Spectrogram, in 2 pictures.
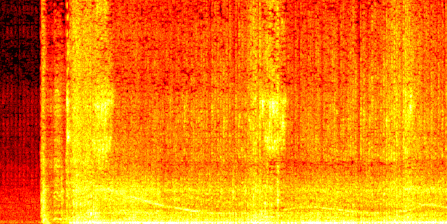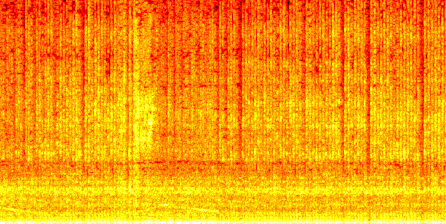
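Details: VW petrol engine starting cold and settling to idle with a light, uneven knock that goes away once warm; linkage bushing found loose.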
